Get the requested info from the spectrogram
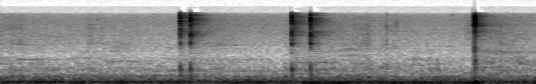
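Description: A few short, sharp clicks at irregular spacing, four in all, with a faint low steady hum underneath. The clicks are of the kind made while operating a computer as the slides are moved on.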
